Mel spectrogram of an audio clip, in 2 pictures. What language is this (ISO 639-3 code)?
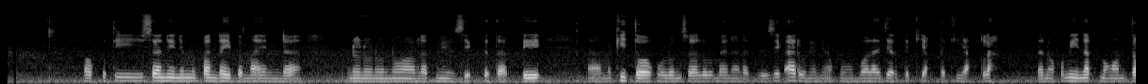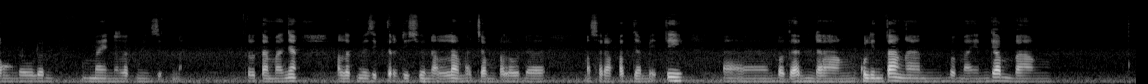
bsy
